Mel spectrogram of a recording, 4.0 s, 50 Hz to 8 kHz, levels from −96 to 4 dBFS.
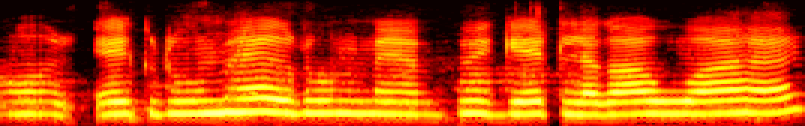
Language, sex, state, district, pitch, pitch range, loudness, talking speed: Hindi, female, Bihar, Jamui, 260 Hz, 255-270 Hz, -14 LUFS, 180 wpm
